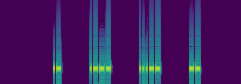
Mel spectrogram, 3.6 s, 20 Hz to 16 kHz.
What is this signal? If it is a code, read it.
Morse code, heard as a keyed tone, about 49 wpm, spaced as for 17 wpm, 700 Hz. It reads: AJ3M
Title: USA Call Signs - 4 Characters - 6x Character Spacing - 50wpm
